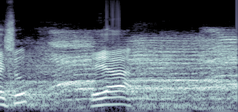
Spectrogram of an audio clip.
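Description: A person's voice: a brief spoken fragment at the start, then one drawn-out, wavering call about a second in, over steady room noise.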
